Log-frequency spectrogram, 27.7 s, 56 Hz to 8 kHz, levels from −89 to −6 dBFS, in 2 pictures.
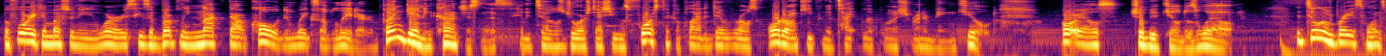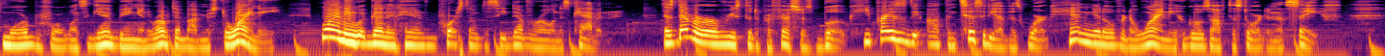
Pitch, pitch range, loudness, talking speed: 145 Hz, 125-170 Hz, -12 LUFS, 215 wpm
